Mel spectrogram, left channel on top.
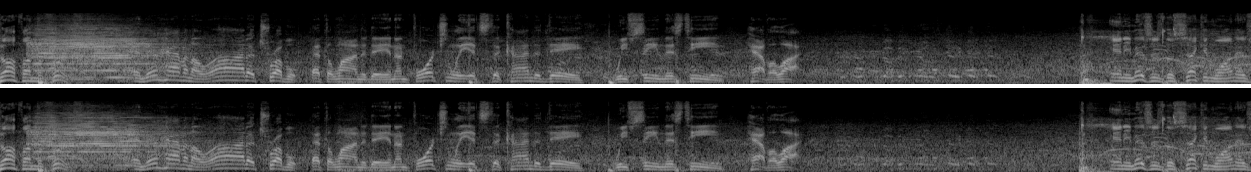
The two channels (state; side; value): normal; both; correlation 0.83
